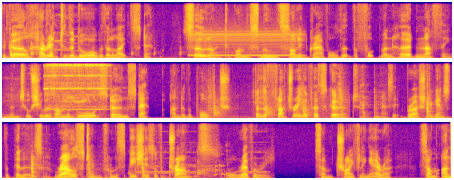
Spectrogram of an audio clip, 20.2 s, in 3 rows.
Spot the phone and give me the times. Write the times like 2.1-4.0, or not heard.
2.8-4.6, 7.3-8.4, 15.5-17.6.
